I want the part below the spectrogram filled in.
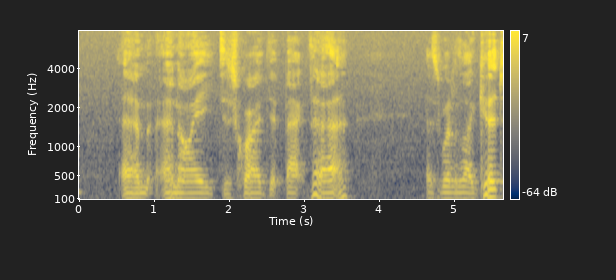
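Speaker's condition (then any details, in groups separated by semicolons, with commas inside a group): Traumatic brain injury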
